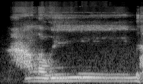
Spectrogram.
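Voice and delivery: drawn-out, high-pitched glee; gleeful relish. Real, not acted. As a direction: stretch it out long and high with delight. Gleeful mention of favorite holiday.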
